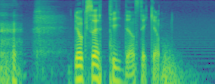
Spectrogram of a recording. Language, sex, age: Swedish, male, 16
